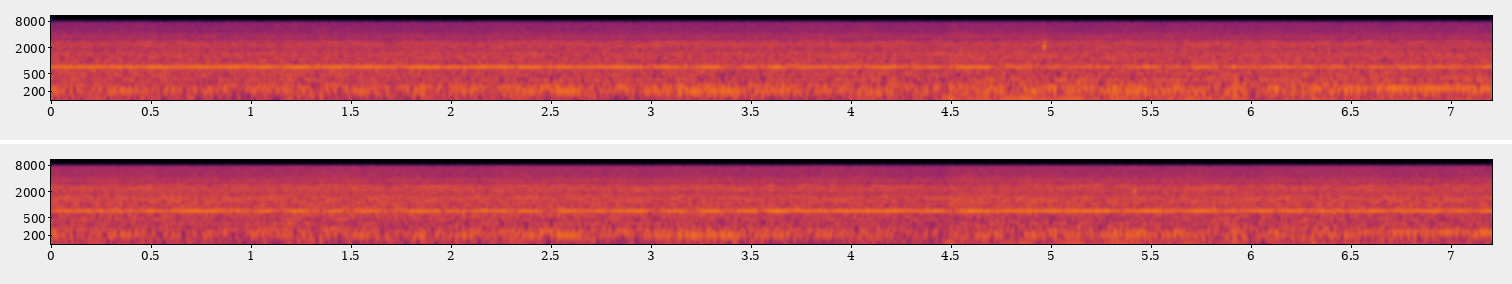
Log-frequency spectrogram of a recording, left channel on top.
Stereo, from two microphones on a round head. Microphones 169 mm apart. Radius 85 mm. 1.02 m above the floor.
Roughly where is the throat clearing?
I don't hear throat clearing.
